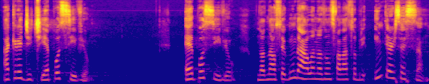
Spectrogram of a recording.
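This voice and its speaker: A middle-aged woman pastor with a São Paulo Brazilian accent, teaching a parenting class in an earnest, animated way. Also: fairly high pitch, moderate pace. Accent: Brazilian Portuguese, São Paulo. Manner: earnest, animated, mimics nagging voices. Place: church hall. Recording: long reverb of a church hall.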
